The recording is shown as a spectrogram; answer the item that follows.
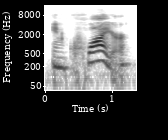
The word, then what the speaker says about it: inquire: Inquire is to ask. Again, it almost sounds like KW, inquire, inquire.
